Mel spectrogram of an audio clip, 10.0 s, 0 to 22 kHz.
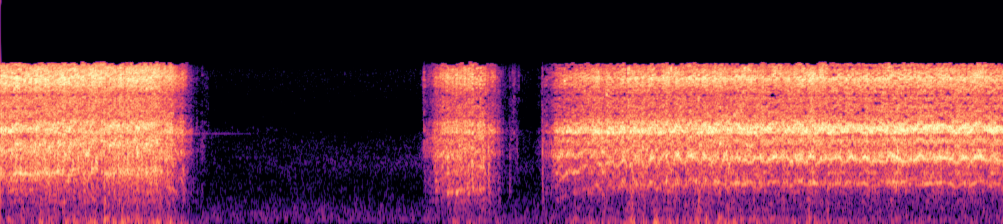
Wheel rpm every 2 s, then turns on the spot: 190, 10, 60, 160, 160.
none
